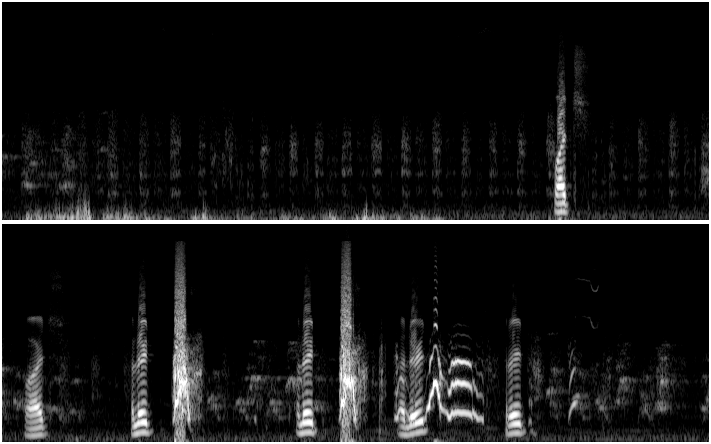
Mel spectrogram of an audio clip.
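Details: Belgian Malinois in the Philippines, during training: quiet human speech first, then a burst of about eight sharp, loud barks, some coming in quick pairs, spread irregularly across the second half.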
